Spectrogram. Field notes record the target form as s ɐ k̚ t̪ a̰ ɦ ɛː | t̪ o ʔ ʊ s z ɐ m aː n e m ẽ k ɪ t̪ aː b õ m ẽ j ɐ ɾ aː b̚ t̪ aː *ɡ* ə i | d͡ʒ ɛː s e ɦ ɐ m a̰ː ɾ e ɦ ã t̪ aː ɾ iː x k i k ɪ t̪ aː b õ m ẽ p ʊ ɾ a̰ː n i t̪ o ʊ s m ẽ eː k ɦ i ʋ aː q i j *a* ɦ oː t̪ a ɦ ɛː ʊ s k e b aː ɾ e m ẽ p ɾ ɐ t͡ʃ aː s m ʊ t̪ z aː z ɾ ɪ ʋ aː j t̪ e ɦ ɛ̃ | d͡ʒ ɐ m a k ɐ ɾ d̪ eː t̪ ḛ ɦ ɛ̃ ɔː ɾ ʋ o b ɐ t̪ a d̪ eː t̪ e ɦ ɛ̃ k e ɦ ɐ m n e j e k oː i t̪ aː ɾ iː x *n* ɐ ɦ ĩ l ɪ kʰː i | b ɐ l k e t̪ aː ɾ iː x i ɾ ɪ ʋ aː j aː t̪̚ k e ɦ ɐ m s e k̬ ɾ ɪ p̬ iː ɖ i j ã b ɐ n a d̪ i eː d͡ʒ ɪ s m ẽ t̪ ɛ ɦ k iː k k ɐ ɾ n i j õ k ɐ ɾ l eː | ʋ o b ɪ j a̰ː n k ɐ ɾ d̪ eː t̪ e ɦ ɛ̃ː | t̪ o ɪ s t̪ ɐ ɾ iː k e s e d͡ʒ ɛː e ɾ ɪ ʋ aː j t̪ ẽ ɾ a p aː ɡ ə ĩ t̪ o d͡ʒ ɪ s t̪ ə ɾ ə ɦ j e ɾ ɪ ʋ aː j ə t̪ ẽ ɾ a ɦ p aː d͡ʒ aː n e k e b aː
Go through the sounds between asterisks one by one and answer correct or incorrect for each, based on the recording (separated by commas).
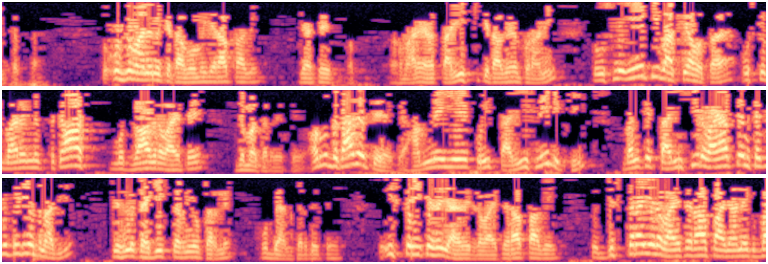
correct, correct, correct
